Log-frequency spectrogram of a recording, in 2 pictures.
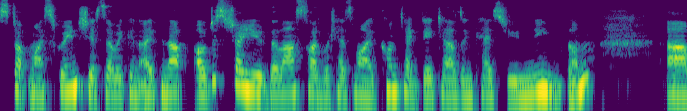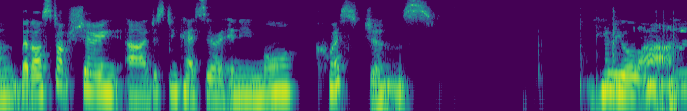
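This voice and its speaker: Speaking at a moderate pace, a woman with an Australian accent sounds somewhat breathy. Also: medium pitch for a woman, ordinary pitch variation. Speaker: maths education academic. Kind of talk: webinar presentation.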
